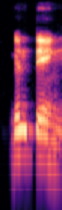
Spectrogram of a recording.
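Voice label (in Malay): "genting", Malay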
